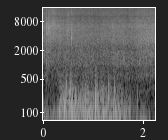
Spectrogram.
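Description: Wind buffeting the microphone: a gusty low rumble that comes up about a third of a second in and eases just before the end.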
